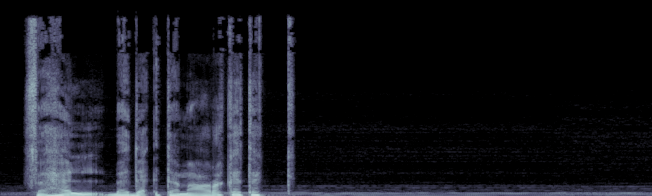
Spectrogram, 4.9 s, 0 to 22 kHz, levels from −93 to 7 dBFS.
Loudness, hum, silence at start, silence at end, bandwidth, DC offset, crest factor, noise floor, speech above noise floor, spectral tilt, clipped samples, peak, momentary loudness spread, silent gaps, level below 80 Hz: -19 LUFS; none; 0.2 s; 0.15 s; over 20 kHz; under 0.1%; 14 dB; -48 dBFS; 31 dB; -6 dB/octave; under 0.1%; -8 dBFS; 7 LU; none; -48 dBFS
